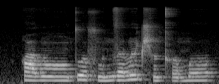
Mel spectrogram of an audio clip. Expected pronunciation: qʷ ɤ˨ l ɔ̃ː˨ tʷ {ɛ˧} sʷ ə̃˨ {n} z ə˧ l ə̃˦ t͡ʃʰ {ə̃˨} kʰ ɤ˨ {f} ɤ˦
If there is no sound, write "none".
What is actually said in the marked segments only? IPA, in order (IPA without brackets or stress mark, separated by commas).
ɛ˧, n, ə̃˨, m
